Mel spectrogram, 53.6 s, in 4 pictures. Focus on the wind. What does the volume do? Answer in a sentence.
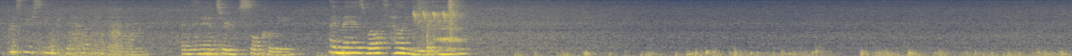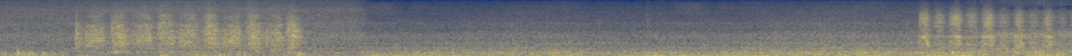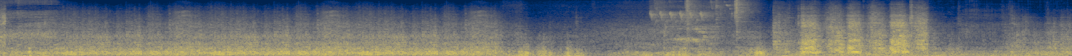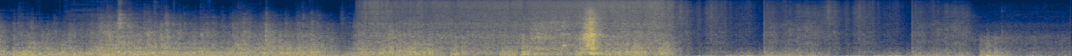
The volume of the wind goes up, then down.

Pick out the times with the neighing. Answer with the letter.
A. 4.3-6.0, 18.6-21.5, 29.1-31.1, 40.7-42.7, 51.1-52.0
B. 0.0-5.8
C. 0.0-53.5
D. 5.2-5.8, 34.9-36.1
D.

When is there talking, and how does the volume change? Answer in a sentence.
You can hear the talking from 0.0 to 5.8 s, getting louder.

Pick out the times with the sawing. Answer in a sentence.
You can hear the sawing from 0.1 to 1.8 s, from 14.3 to 17.2 s, from 24.9 to 26.9 s, from 36.5 to 38.5 s and from 46.9 to 47.8 s.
